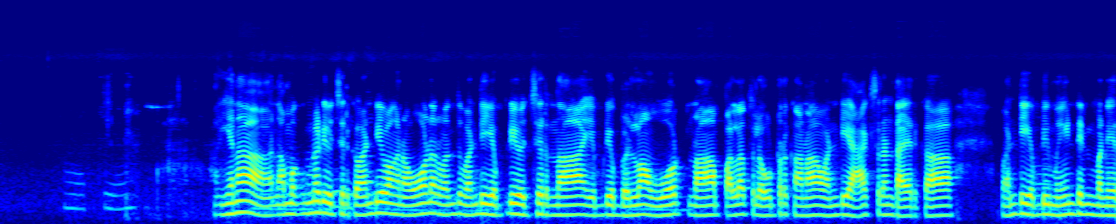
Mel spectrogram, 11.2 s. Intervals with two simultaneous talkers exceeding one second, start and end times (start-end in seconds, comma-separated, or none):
2.5-4.8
